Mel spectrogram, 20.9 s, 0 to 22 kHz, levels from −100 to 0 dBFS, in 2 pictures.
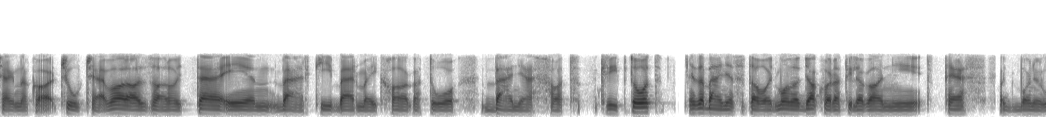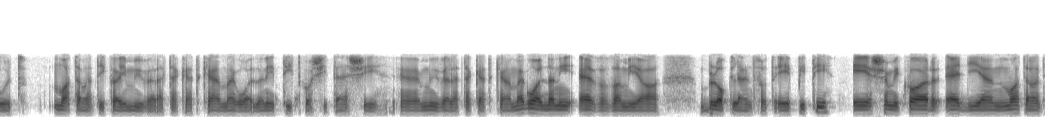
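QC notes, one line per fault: No fault to note in this speech clip.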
